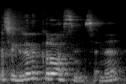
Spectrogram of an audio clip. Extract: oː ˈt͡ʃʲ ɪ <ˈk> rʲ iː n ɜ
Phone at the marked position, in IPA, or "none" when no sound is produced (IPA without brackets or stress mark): ɡ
